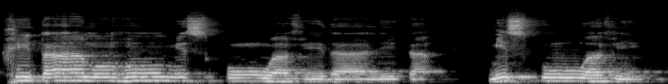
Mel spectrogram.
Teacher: Jika disambung khitamuhu misku wa fi. Lakin qiraah Hamzah idgham tanwin kepada waw namun bila gunnah. Dibaca khitamuhu misku wa fi dzalika, misku wa fi, faidan bidun gunnah. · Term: idgham bila gunnah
